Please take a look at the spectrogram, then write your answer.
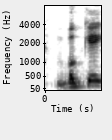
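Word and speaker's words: bouquet: person written by himself बुके क्या होता है देखिए अच्छा वर्ड है बुके कई बार एग्जाम में आता है ठीक है अधिकता इसमें टी साइलेंट रहता है याद रखिएगा स्पेलिंग भी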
